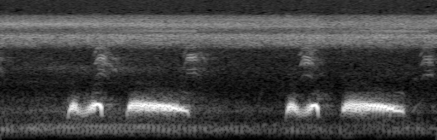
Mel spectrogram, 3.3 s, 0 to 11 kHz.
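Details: Wild-caught spotted dove performing a 'thổ pha' song, recorded 30 November 2020: a short stuttered double coo, then a drawn-out descending coo, given twice against a constant background hum.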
